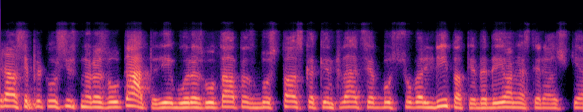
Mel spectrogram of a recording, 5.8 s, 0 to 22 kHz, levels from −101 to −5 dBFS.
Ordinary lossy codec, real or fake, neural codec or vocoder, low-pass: Opus, 32 kbps; fake; codec, 16 kHz, 1.1 kbps, Voila-Tokenizer; 7.2 kHz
